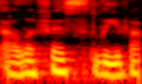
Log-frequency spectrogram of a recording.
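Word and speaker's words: Eliphas Levi: Um, his name is Elephice Levi, I think that's how you say it.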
